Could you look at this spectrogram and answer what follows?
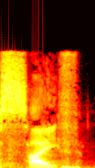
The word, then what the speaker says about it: scythe: This is called a scythe. It's spelled S-C-Y-T-H-E, but it's pronounced scythe.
